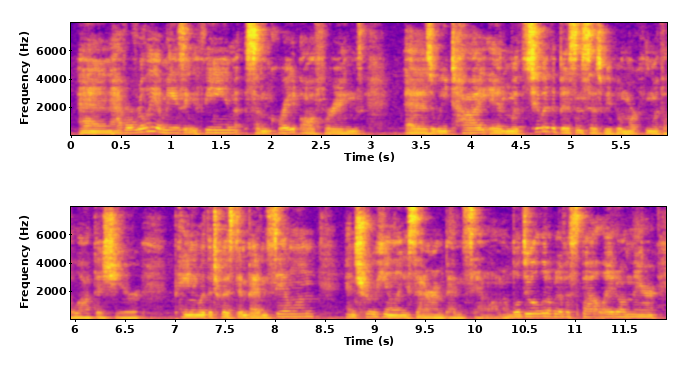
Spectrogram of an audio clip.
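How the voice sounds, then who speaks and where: Hoarse, gravelly woman reading tarot cards. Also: low voice. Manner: chatty, relaxed, many fillers. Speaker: tarot card reader. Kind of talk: casual spoken card reading. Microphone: phone. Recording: echoey room, faint background hiss.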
